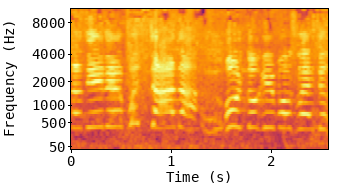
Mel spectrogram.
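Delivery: excited shouting. Real, not acted. Teamfight climax, caster screaming.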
